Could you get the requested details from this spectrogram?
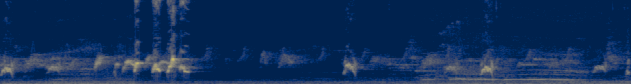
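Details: Red-whiskered bulbul lure bird singing in the morning to call others and stimulate birds in training: a rapid burst of bright warbled notes, then quieter pauses and a few scattered chirps, with a steady low tone underneath.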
